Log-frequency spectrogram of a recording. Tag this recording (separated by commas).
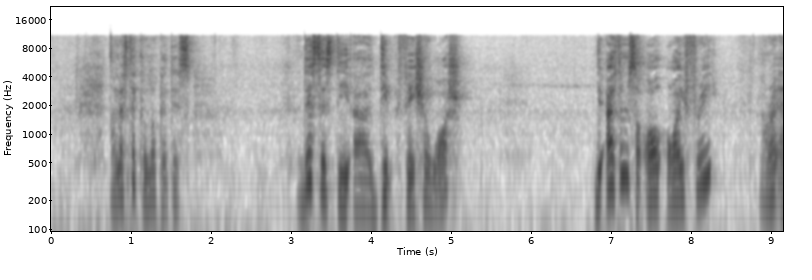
Speech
